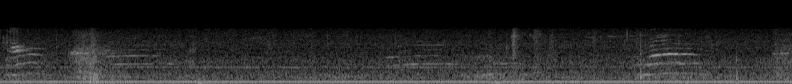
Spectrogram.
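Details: Indoor scene of Siamese and Snowshoe mother cats washing and feeding mixed Oriental, Siamese and Snowshoe kittens; bright arched mews cluster at the start and near the end, separated by quieter rustling, over a persistent low hum.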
